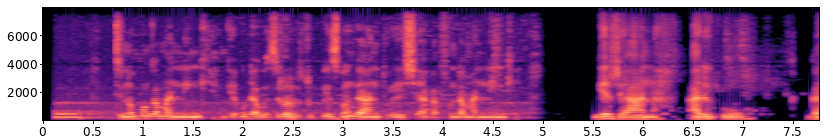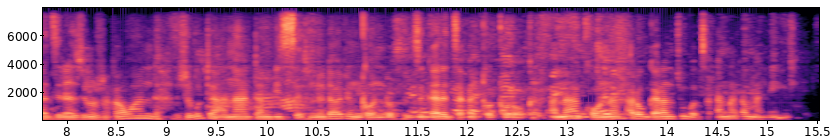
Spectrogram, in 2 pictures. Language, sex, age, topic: Ndau, female, 18-24, health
